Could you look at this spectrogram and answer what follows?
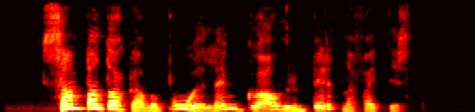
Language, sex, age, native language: Icelandic, female, 13, Icelandic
